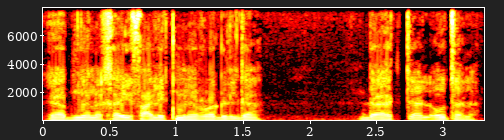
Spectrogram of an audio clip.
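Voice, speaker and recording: Over-60 Egyptian grandfather, fast and fretful, mellow tone, played by a man. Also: lowish voice, flat delivery, lightly acted. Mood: worried. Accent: Egyptian Arabic. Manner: pleading, fretful. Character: worried old grandfather, stubborn and protective. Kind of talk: Egyptian cartoon dub acting.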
